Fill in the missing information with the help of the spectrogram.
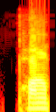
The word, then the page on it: paw: American English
